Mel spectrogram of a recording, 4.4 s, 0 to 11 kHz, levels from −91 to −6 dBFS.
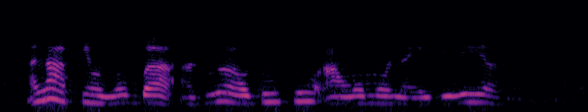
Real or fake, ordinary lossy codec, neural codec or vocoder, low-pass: fake; Opus, 24 kbps; codec, 16 kHz, 4 kbps, X-Codec, HuBERT features, trained on general audio; 7.2 kHz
